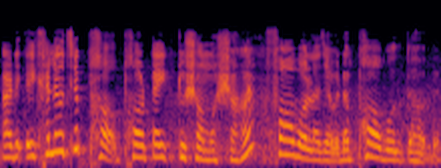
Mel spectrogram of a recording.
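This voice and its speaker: A woman teaching Sanskrit pronunciation in an online lesson, patiently correcting a student and repeating each sound slowly. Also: a little high, sing-song, darkish tone, highs cut off, a little hiss or hum.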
